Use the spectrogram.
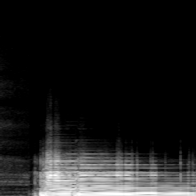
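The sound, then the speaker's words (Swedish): A distorted electric guitar chord, played through a Universal Audio Dream pedal used as the amplifier, rings out after a brief quiet moment. It is loud and sustained with a thick, saturated amp tone and a slight shimmer, and is held for a couple of seconds without any voices. “Red Laman in i våran Universal Audio Dream-pedal, som är våran förstärkare helt enkelt.”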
